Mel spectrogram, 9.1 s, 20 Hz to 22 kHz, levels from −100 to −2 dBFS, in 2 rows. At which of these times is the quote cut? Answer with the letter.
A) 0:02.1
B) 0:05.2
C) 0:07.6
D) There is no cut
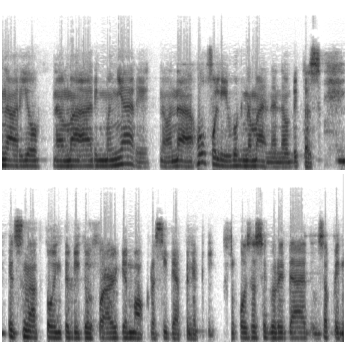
C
